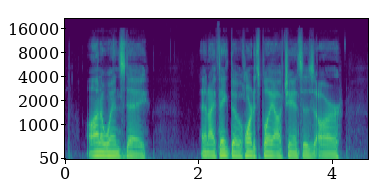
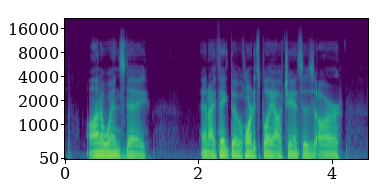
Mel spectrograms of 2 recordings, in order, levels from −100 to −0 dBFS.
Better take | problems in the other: first | muffled; slightly; fading above 2.5 kHz

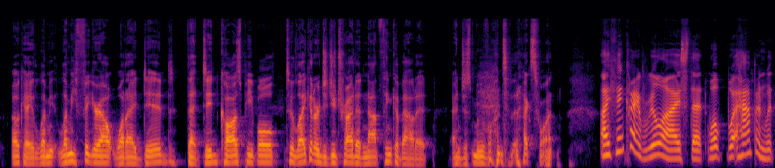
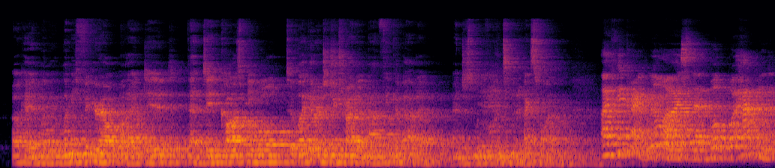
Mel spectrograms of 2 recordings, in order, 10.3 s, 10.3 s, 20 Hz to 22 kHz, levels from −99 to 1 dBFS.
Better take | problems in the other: first | off-mic speech; far // room echo; strong; dies away in 2 s

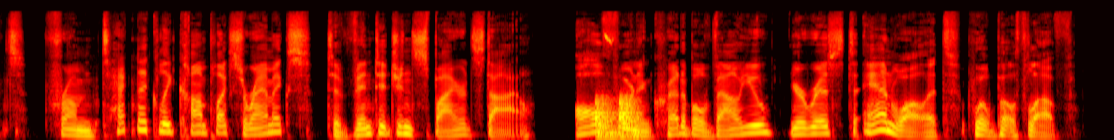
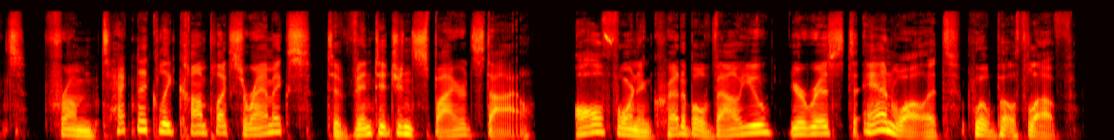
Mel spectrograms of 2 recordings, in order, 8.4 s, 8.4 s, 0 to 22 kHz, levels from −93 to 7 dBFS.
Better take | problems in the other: second | door banging; loud; at 4.5 s; peak 6 dB above the speech

